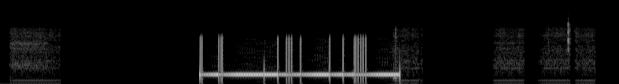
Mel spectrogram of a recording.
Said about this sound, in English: Rang more than last time. He's not instantly voicemail.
